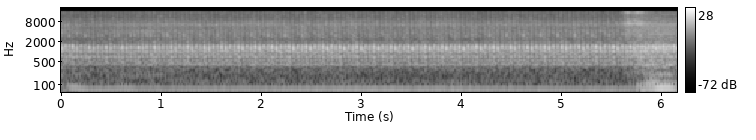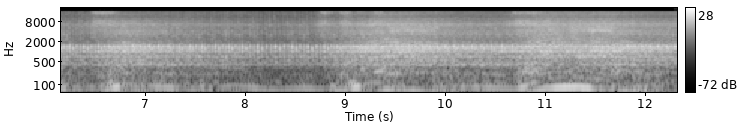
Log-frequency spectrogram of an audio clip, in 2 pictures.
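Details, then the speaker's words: PT Cruiser GT 2.4 turbo, after lifters, rockers and cam caps cleaned and refitted: sharp rapid ticking clatter over idle, climbing with revs; sounded worse, loud valvetrain noise, cause not yet found. "to me that sounded much worse"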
